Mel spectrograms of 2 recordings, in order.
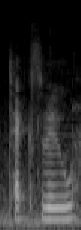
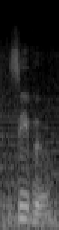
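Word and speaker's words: Txevu: T-X-E-V-U. Zivu. Oh, the T is silent. Yeah, because, I mean, can anyone say that, really? Zivu. Zevu.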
